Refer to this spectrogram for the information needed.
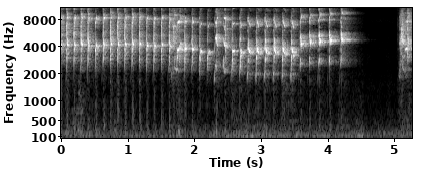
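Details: Caged lovebird singing a training song for other birds to learn: a rapid, harsh, buzzy chatter of very high chirps, about eight per second, running unbroken for four seconds, then a pause and a fresh burst.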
